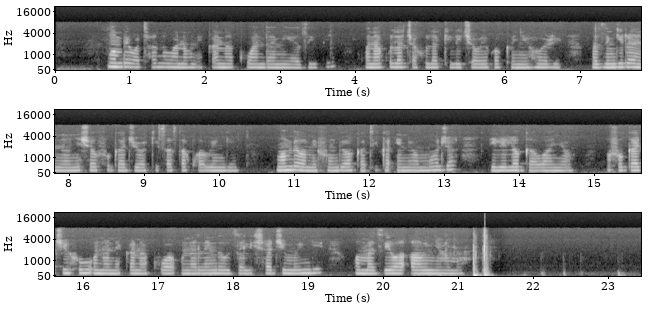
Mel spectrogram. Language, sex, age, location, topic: Swahili, female, 18-24, Nairobi, agriculture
